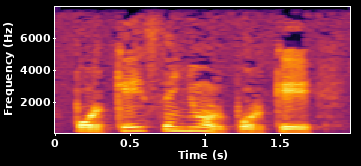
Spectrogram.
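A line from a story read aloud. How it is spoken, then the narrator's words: Exclamation. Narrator (Spanish): Yo exclamé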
